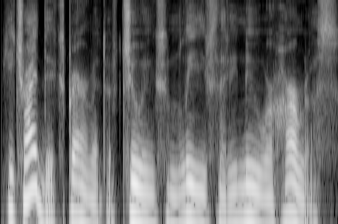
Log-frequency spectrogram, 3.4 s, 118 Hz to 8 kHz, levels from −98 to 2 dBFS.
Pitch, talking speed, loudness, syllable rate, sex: 120 Hz, 230 wpm, -18 LUFS, 6.1 syllables/s, male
